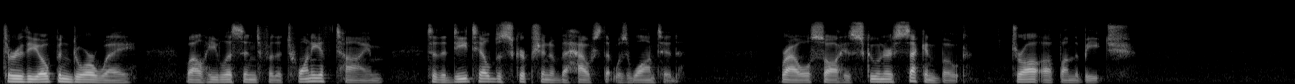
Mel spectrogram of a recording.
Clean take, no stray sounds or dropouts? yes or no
yes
